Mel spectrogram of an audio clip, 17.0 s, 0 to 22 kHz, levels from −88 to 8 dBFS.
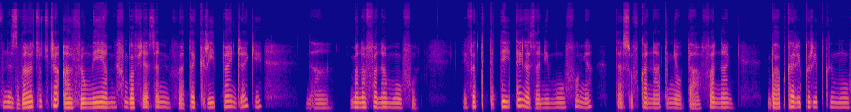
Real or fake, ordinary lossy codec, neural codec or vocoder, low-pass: fake; Opus, 24 kbps; vocoder, 44.1 kHz, 128 mel bands every 256 samples, BigVGAN v2; 19.8 kHz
